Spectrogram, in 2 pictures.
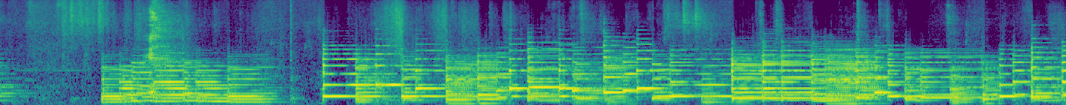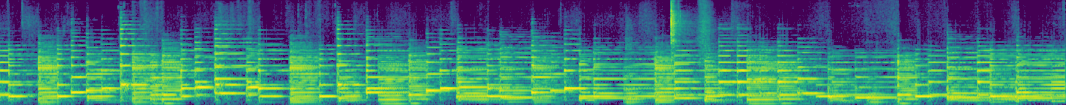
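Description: Solo grand piano playing jazz: a single chord struck about a second and a half in and left to ring, then from about four seconds on a continuous flow of melody over chords.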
